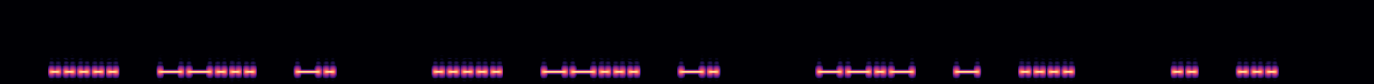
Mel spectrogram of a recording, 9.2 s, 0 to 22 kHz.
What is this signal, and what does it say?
Morse code, heard as a keyed tone, about 25 wpm, spaced as for 18 wpm, 590 Hz. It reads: 57N 57N QTH IS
